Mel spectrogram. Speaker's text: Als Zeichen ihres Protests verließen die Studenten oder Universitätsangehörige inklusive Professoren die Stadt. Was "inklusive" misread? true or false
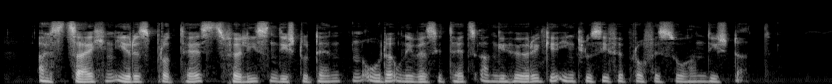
false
